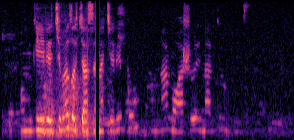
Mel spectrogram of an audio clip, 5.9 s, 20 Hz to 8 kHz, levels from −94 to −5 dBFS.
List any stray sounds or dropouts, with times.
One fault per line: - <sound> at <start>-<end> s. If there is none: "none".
- dropout at 1.9-2.0 s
